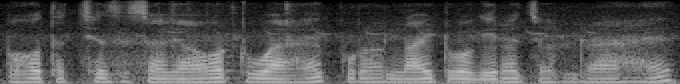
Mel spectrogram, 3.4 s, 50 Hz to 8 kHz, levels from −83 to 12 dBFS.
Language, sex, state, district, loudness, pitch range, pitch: Hindi, male, Bihar, Kaimur, -19 LUFS, 120-135 Hz, 130 Hz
